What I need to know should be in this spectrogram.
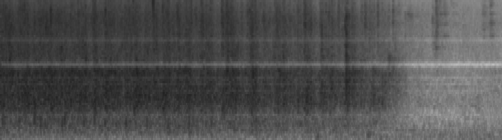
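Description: An audience applauds in a large hall, then the clapping dies away.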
